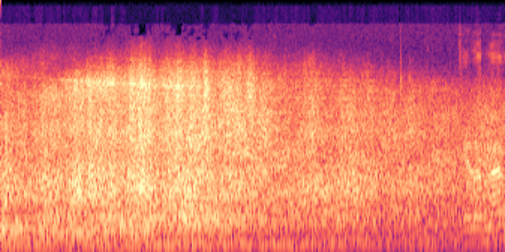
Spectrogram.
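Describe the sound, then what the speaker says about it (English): A KLM airliner lands on the Kaagbaan runway at Schiphol, its engines a loud, steady broadband roar close by that eases slightly toward the end, with people talking faintly underneath. "KLM landing here."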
